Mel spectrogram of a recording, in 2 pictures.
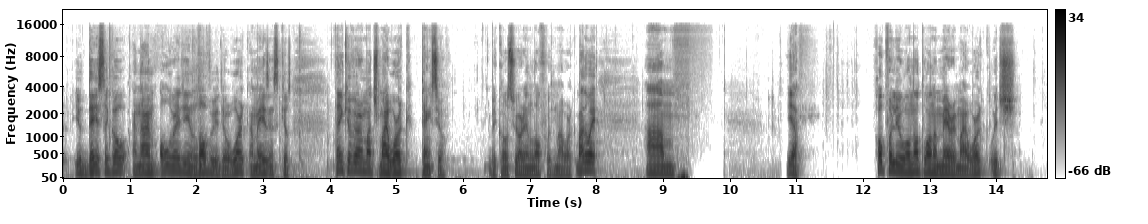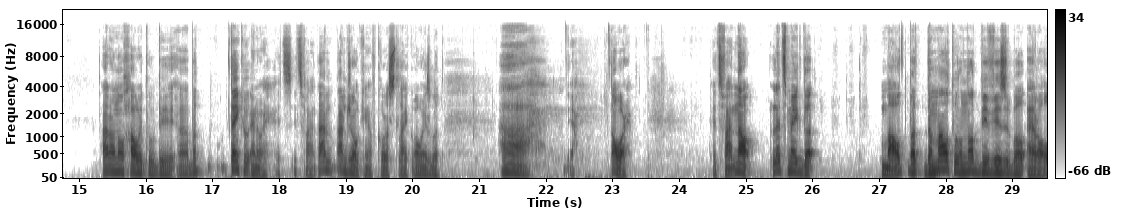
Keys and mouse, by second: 5.2 g, 9.3 2, 10.4-11.7 typing.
